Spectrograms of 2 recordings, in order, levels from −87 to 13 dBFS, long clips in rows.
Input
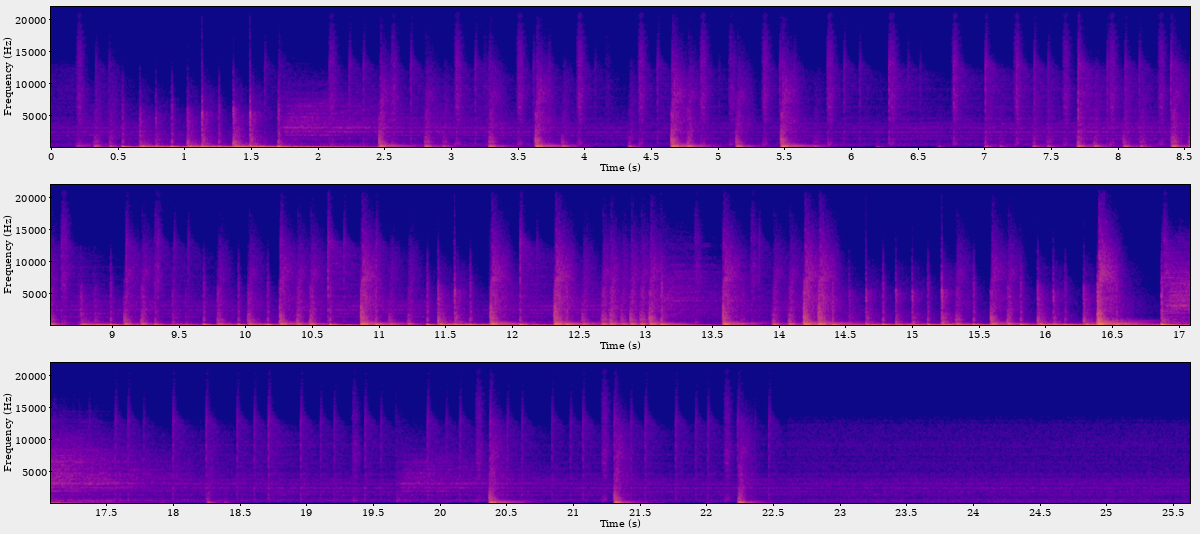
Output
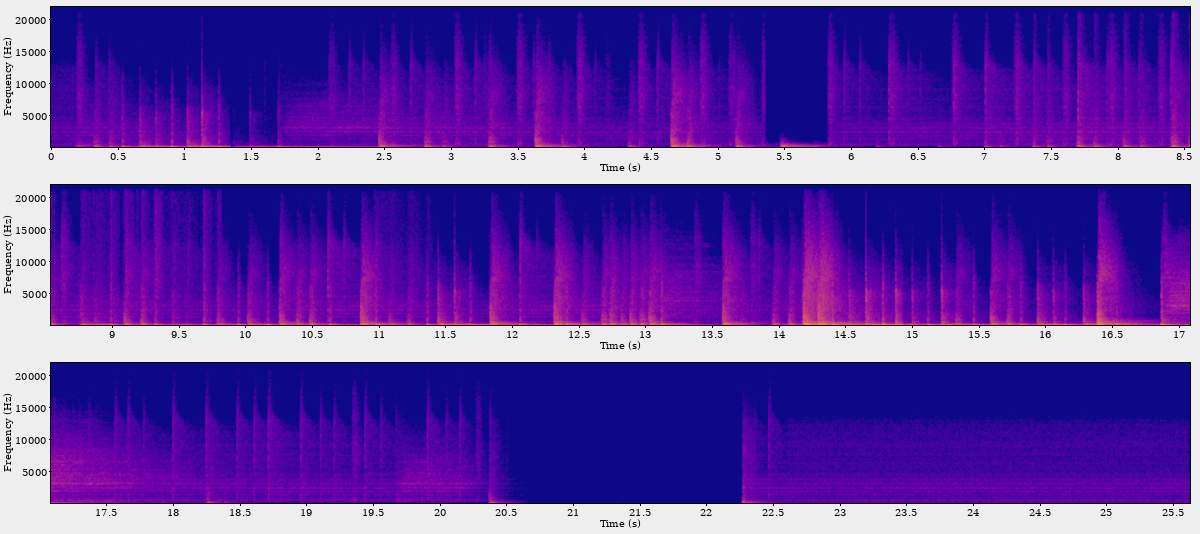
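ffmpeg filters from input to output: ffmpeg -i in.wav -filter_complex "[0:a]asplit=3[link_01][link_02][link_03];[link_01]afade=type=out:start_time=5.35:duration=0.02[link_04];[link_02]asuperpass=centerf=310:order=4:qfactor=1,afade=type=in:start_time=5.35:duration=0.02,afade=type=out:start_time=5.83:duration=0.02[link_05];[link_03]afade=type=in:start_time=5.83:duration=0.02[link_06];[link_04][link_05][link_06]amix=inputs=3:normalize=0,asettb=1/sr,asplit=3[link_07][link_08][link_09];[link_07]atrim=end=7.254[link_10];[link_08]atrim=start=7.25:end=9.83,asetpts=PTS-STARTPTS,afade=type=in:duration=0.004:curve=qsin,afade=type=out:start_time=2.576:duration=0.004:curve=qsin,acrusher=bits=5:mode=log:mix=0:aa=0.000001[link_11];[link_09]atrim=start=9.826[link_12];[link_10][link_11]acrossfade=duration=0.004:curve1=hsin:curve2=qsin[link_13];[link_13][link_12]acrossfade=duration=0.004:curve1=qsin:curve2=hsin,asettb=1/sr,asplit=3[link_14][link_15][link_16];[link_14]atrim=end=10.974[link_17];[link_15]atrim=start=10.97:end=11.44,asetpts=PTS-STARTPTS,afade=type=in:duration=0.004:curve=qsin,afade=type=out:start_time=0.466:duration=0.004:curve=qsin,acrusher=bits=8:mix=0:aa=0.5[link_18];[link_16]atrim=start=11.436[link_19];[link_17][link_18]acrossfade=duration=0.004:curve1=hsin:curve2=qsin[link_20];[link_20][link_19]acrossfade=duration=0.004:curve1=qsin:curve2=hsin,asettb=1/sr,asplit=3[link_21][link_22][link_23];[link_21]atrim=end=14.184[link_24];[link_22]atrim=start=14.18:end=14.94,asetpts=PTS-STARTPTS,afade=type=in:duration=0.004:curve=qsin,afade=type=out:start_time=0.756:duration=0.004:curve=qsin,aeval=exprs='0.188*sin(PI/2*1.78*val(0)/0.188)':channel_layout=same[link_25];[link_23]atrim=start=14.936[link_26];[link_24][link_25]acrossfade=duration=0.004:curve1=hsin:curve2=qsin[link_27];[link_27][link_26]acrossfade=duration=0.004:curve1=qsin:curve2=hsin,asplit=3[link_28][link_29][link_30];[link_28]atrim=end=1.35,asetpts=PTS-STARTPTS,afade=type=out:start_time=1.346:duration=0.004:curve=hsin[link_31];[link_29]atrim=start=1.35:end=22.28,asetpts=PTS-STARTPTS,afade=type=in:duration=1.83:curve=qsin,afade=type=out:start_time=18.81:duration=2.12:curve=exp[link_32];[link_30]atrim=start=22.28,asetpts=PTS-STARTPTS,afade=type=in:duration=0.004:curve=hsin[link_33];[link_31][link_32][link_33]concat=n=3:v=0:a=1" out.wav

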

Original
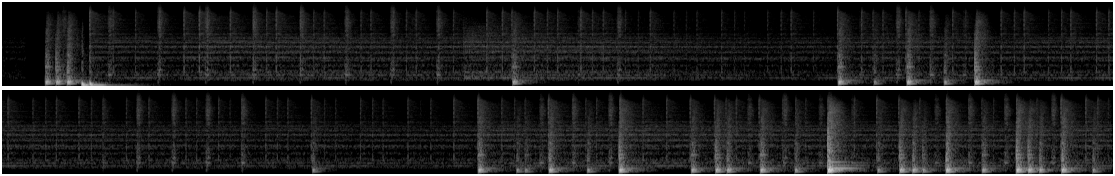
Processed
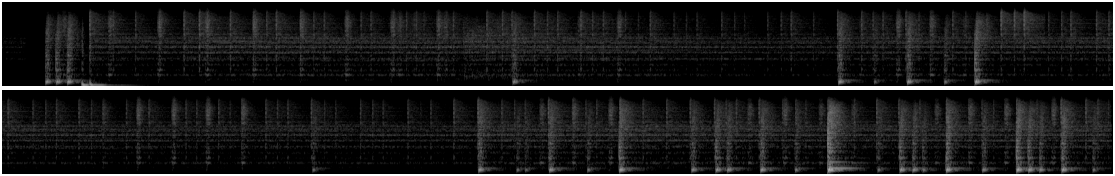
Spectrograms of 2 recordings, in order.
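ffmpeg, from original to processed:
ffmpeg -i in.wav -filter_complex "[0:a]asplit=2[link_01][link_02];[link_02]afade=type=in:start_time=3.32:duration=0.01,afade=type=out:start_time=4.02:duration=0.01,aecho=0:1:530|1060|1590|2120|2650:0.595662|0.238265|0.0953059|0.0381224|0.015249[link_03];[link_01][link_03]amix=inputs=2:normalize=0,asettb=1/sr,asplit=3[link_04][link_05][link_06];[link_04]atrim=end=9.844[link_07];[link_05]atrim=start=9.84:end=10.43,asetpts=PTS-STARTPTS,afade=type=in:duration=0.004:curve=qsin,afade=type=out:start_time=0.586:duration=0.004:curve=qsin,aemphasis=mode=production:type=cd[link_08];[link_06]atrim=start=10.426[link_09];[link_07][link_08]acrossfade=duration=0.004:curve1=hsin:curve2=qsin[link_10];[link_10][link_09]acrossfade=duration=0.004:curve1=qsin:curve2=hsin,lowpass=11000,tiltshelf=frequency=1500:gain=-8,aecho=1:1:3.8:0.66,volume=-5.5dB" out.wav

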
